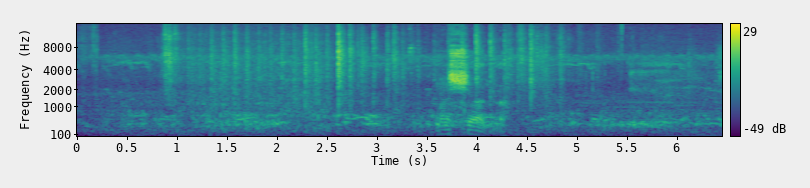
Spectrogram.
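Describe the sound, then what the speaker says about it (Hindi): Pigeons of the Mistry Sahib missa breed coo in low, rolling bursts close by, a steady murmur running under a voice as he talks. "ये वही कबूतर है जी"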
